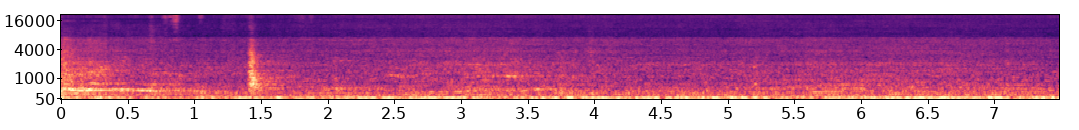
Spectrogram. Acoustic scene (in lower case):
subway station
